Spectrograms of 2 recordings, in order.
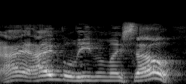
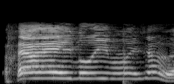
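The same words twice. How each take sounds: First: Said in the usual way. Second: Laughing, higher and louder. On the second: Real, not acted. Speaker mocking his own defiance, laughing higher. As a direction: laugh as you say it again.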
